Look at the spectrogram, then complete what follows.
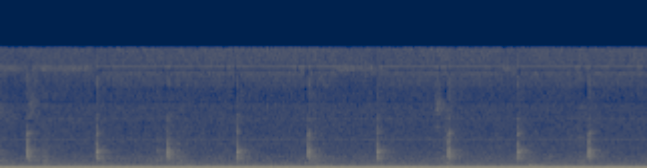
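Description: Regular ticking clicks, about two a second, over a steady low electrical hum.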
